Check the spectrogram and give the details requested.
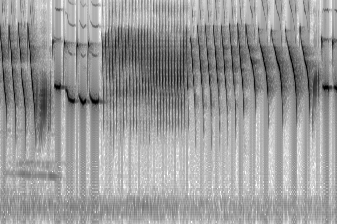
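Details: Canary song used as a lure and learning aid for young canaries, a long rolling ngeroll: rapid downward-sweeping whistled notes, short flat whistles, then a fast buzzy trill before more repeated descending sweeps.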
